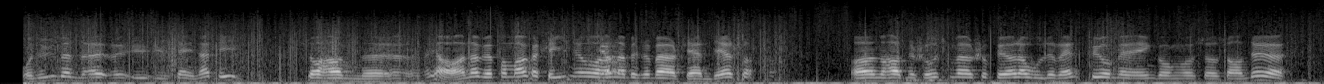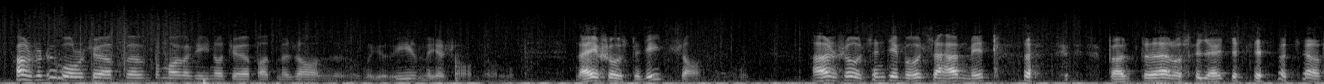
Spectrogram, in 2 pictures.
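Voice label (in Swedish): Aspås Jämtland, dialekter; Folkminnen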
